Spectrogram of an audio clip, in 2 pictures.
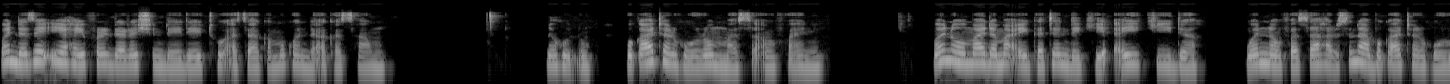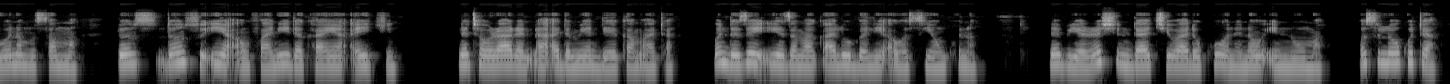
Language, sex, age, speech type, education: Hausa, female, 15-29, spontaneous, tertiary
